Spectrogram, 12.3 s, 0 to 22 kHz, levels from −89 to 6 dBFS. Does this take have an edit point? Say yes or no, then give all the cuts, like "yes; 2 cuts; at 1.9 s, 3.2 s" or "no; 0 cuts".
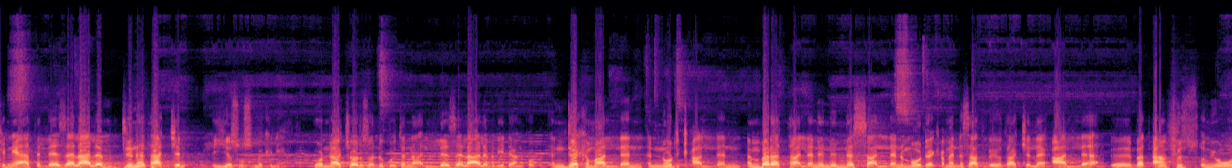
yes; 1 cut; at 5.5 s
